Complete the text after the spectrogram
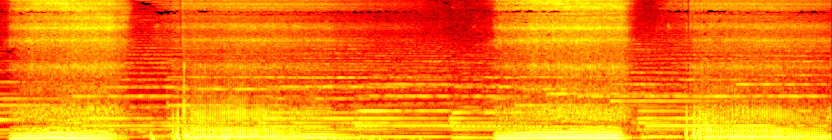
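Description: snoring

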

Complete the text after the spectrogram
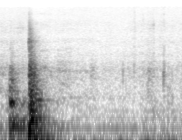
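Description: drawer being opened

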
